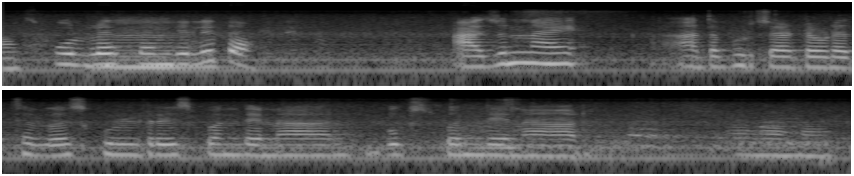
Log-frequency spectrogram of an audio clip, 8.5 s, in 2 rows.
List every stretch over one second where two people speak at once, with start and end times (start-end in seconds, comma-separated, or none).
none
